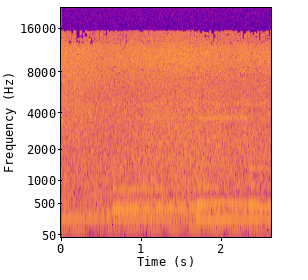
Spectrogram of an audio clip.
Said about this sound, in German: reitest du mit Keiko eine Welle nach der anderen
